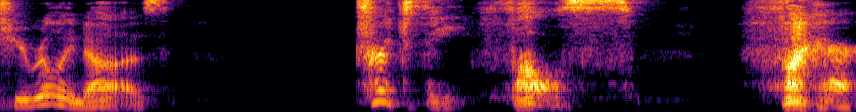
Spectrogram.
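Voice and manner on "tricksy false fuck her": very slow, grumbling, hissing creature voice, every word dragged. Imitating a grumbling neighbor behind the house: Gollum voice. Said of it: "She sounds like Gollum".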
